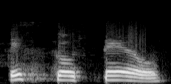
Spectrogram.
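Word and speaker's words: iskotêw: This could be like 3 syllables or 2 syllables, depending like your fluency, like how much you need to break it down. Iscoteo or iscoteo. Iscoteo. 2 syllables. Isko and deo, or isko deo.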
